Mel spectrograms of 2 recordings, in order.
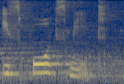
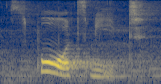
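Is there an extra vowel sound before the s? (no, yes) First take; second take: yes; no. First: An extra vowel sound comes before the s. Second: It begins directly with the s sound. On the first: The speaker calls it wrong. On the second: The speaker calls it right.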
